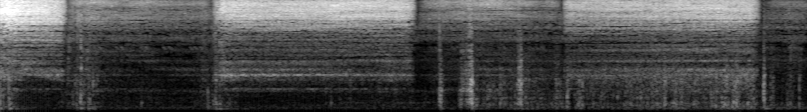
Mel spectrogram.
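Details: Russell's viper hissing: three long, harsh, breathy hisses, each lasting two to three seconds, separated by short pauses with faint clicks and background noise between them.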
